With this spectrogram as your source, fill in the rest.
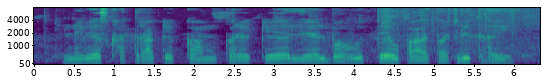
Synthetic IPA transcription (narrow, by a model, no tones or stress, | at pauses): niʋeskʰət̪ɾakekəmkəɾekelelbəɦut̪ːeʊpajpəɾɪt͡ʃlit̪ɦəi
